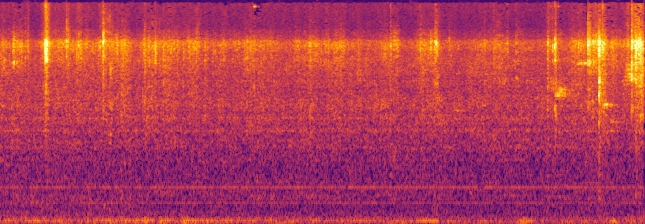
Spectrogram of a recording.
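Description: Faint rustling of dry pea plants with a few light clicks as they are pulled away from their supports, over a low steady rumble.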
